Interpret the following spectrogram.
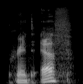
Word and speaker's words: printf: these three are the most popular they are pronounced printf putcar and puts each function is designed to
